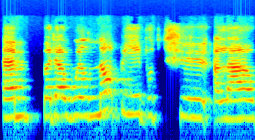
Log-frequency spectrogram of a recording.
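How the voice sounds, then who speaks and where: With an Italian accent, a woman talks in a high-pitched voice. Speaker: seminar chair. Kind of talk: seminar discussion.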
